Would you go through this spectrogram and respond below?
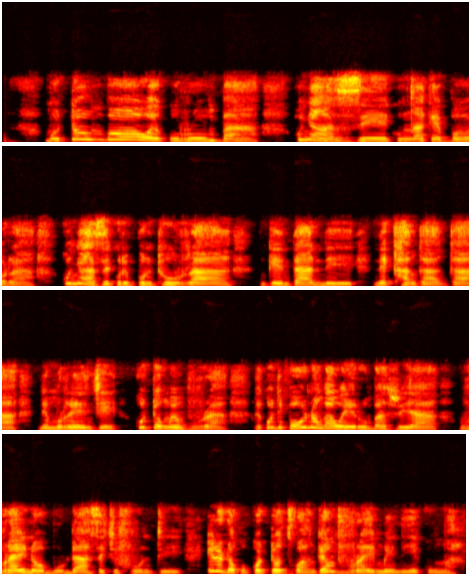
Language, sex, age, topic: Ndau, male, 18-24, health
